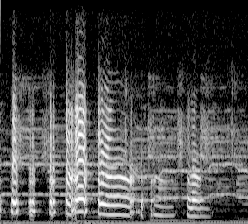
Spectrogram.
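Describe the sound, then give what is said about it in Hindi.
A hen clucks: a quick run of short, choppy bursts, then longer drawn-out wavering calls, loud and clear with no other sounds around them. “अंडों पर बैठे? सेठ जी मुर्गी है क्या?”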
